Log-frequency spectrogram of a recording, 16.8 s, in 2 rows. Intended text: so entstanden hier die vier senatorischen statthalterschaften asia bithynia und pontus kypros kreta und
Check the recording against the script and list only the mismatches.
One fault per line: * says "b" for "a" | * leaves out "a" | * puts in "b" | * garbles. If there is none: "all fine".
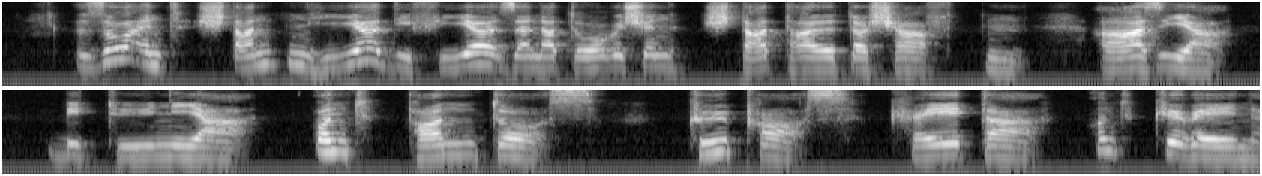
all fine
